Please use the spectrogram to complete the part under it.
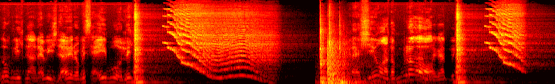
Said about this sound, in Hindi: इसे अपना वहम समझकर जैसे ही उसने कमरे का दरवाजा बंद किया कि लगभग तुरंत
